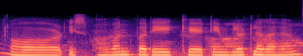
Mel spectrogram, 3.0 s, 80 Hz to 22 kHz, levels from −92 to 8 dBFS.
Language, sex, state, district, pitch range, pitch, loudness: Hindi, female, Bihar, Patna, 185-200 Hz, 195 Hz, -13 LUFS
